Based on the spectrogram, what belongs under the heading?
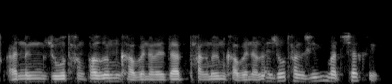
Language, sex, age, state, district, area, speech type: Bodo, male, 18-30, Assam, Kokrajhar, urban, conversation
